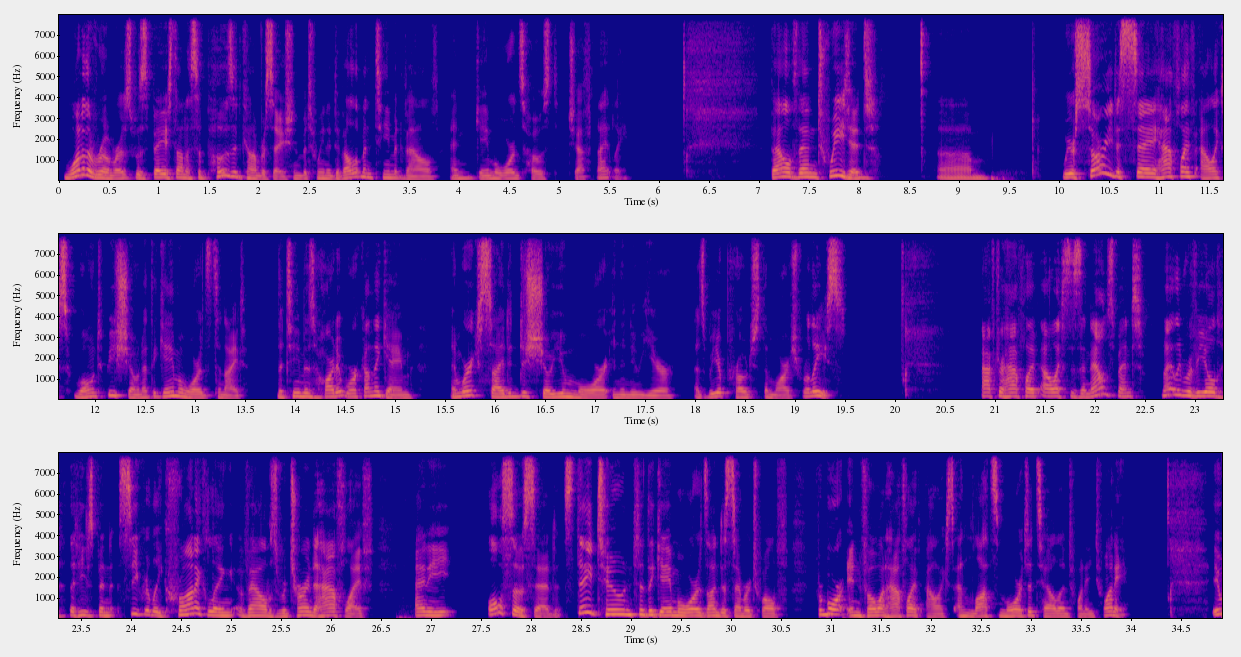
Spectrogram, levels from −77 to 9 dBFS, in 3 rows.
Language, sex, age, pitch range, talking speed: English, male, 30-49, 140-195 Hz, 190 wpm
